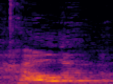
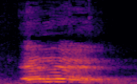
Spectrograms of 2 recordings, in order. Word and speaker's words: Ellen: Is it Helen or Ellen? Ellen.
